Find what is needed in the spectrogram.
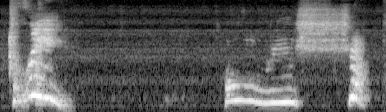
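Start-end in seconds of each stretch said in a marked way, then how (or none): none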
